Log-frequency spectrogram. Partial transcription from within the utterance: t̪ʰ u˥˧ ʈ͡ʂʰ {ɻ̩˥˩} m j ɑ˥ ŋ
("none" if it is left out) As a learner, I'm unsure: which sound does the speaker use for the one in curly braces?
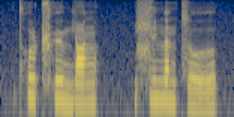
ɻ̩˥˩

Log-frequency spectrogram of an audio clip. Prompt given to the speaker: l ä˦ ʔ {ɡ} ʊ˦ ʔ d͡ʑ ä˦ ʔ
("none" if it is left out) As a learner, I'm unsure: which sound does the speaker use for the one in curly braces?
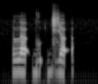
ɡ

